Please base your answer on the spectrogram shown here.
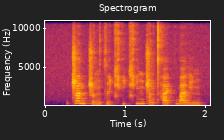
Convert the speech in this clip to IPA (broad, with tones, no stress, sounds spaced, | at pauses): ʈ͡ʂ a˥˩ n ʈ͡ʂ ɤ˨˩ ŋ t͡s ɹ̩˦ t͡ɕʰ i˩ t͡ɕʰ i˥˩ ŋ ʈ͡ʂ ɑ˩ ŋ t̪ʰ a˧˥ ɪ̯ k w ä˥˧ l i˥˩ ŋ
